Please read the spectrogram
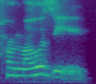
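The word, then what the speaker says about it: Hormozi: And Alex Hormozy, am I saying his name right? – Yeah, I think so.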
